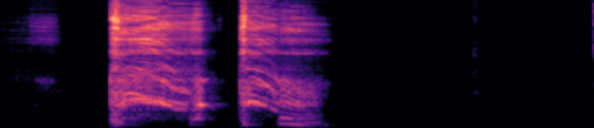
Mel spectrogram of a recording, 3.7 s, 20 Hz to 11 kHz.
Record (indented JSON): {
  "cough_length": "3.7 s",
  "cough_amplitude": 32768,
  "cough_signal_mean_std_ratio": 0.43,
  "survey_phase": "beta (2021-08-13 to 2022-03-07)",
  "age": "65+",
  "gender": "Male",
  "wearing_mask": "No",
  "symptom_none": true,
  "smoker_status": "Never smoked",
  "respiratory_condition_asthma": false,
  "respiratory_condition_other": false,
  "recruitment_source": "REACT",
  "submission_delay": "7 days",
  "covid_test_result": "Negative",
  "covid_test_method": "RT-qPCR"
}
